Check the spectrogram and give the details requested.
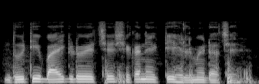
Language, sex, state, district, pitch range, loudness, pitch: Bengali, female, West Bengal, Alipurduar, 110-120 Hz, -16 LUFS, 115 Hz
